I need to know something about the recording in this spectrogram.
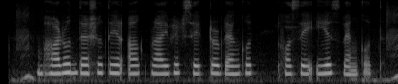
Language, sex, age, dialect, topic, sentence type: Bengali, female, 18-24, Rajbangshi, banking, statement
